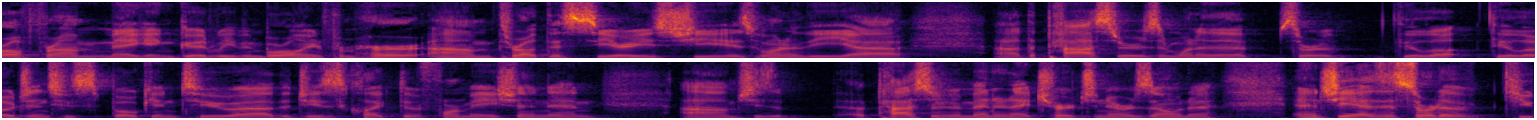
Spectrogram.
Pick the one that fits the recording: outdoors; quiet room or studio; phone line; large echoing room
large echoing room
